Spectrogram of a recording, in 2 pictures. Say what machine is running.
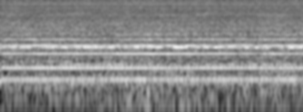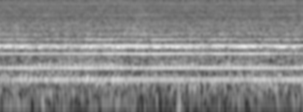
fan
